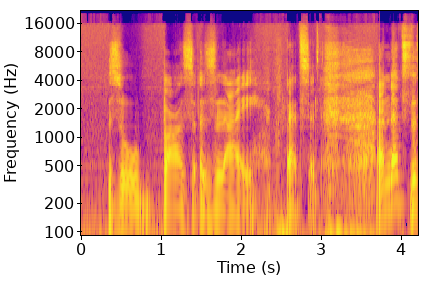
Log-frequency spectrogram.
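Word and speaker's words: Szoboszlai: Now, I want to know, how do you expect someone like, in our region to pronounce this name? Zobozlai. Zobozlai.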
